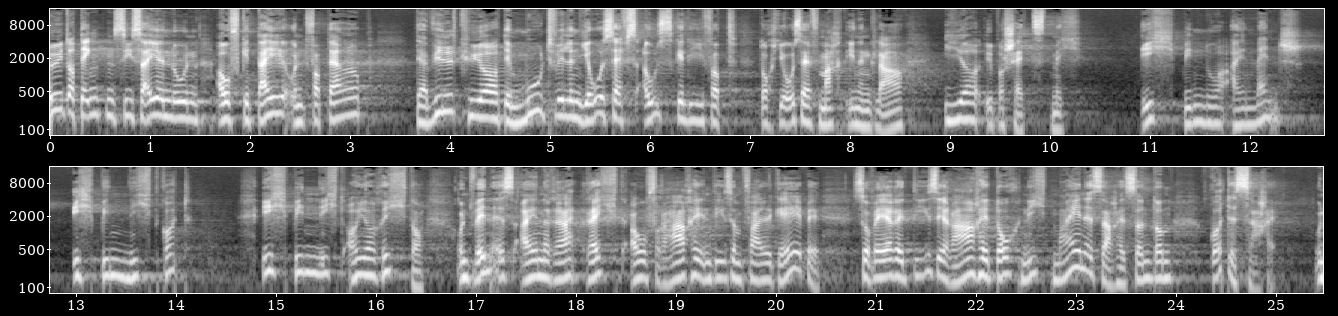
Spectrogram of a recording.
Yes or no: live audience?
yes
